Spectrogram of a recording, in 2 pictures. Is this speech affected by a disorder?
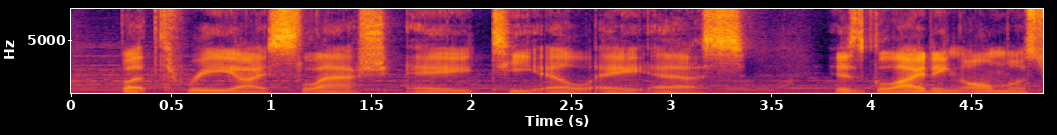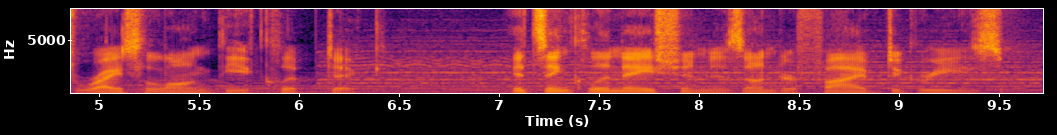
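No.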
